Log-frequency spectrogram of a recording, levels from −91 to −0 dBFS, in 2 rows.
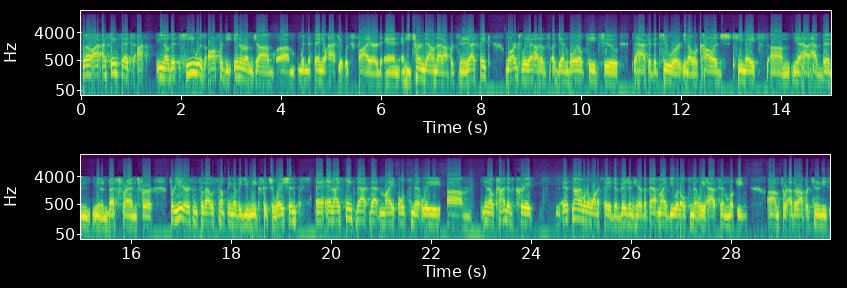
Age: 30-49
